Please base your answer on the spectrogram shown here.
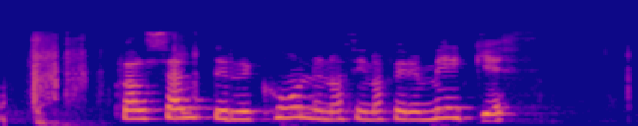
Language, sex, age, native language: Icelandic, female, 13, Icelandic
